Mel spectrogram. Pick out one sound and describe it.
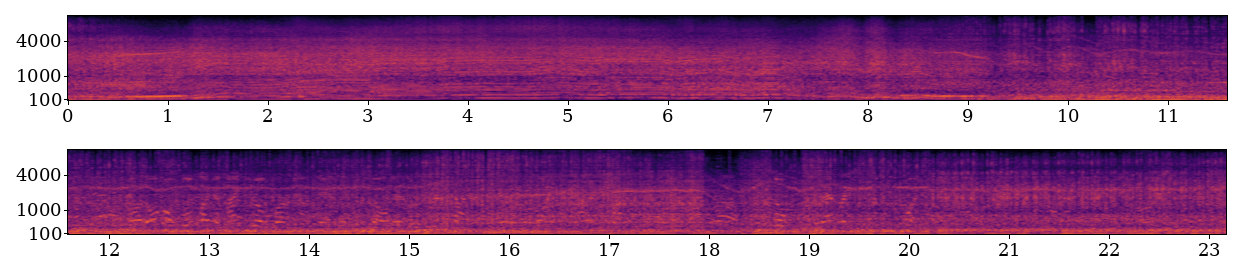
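A powerful pulling tractor engine roars loudly, rising and falling in pitch.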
